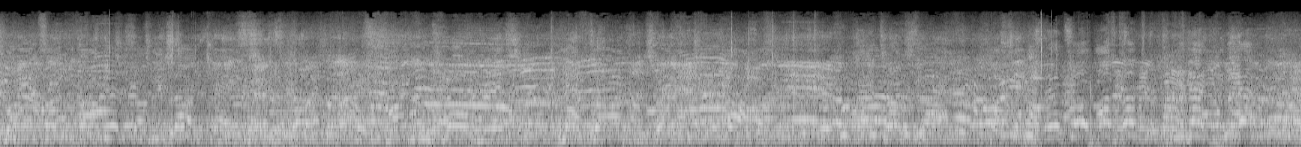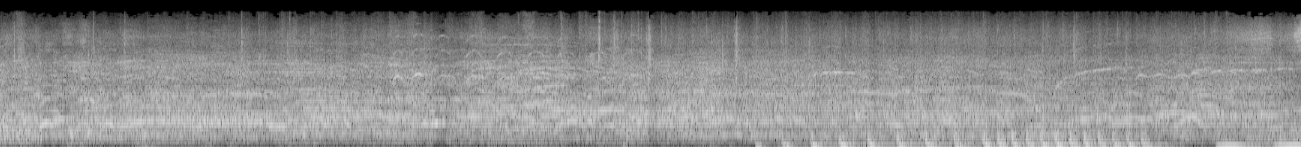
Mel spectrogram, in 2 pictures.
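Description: Crowd of spectators shouting and cheering over music playing in the hall. A rapid pulsing bass comes in near the end.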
